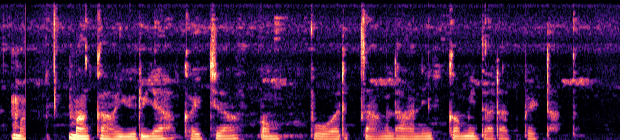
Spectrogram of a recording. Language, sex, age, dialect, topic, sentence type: Marathi, male, 18-24, Southern Konkan, agriculture, question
